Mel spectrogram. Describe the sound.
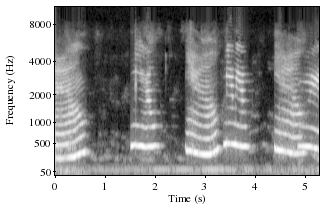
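A young child's voice imitates a cat, giving a series of about five drawn-out, high-pitched meows with short pauses between them, clear with a faint low hum behind.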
